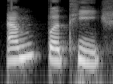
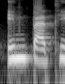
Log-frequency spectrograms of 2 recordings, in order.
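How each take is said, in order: First: The word begins with an 'em' sound. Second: The word begins with an 'im' sound. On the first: The speaker calls it right. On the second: The speaker calls it wrong.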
